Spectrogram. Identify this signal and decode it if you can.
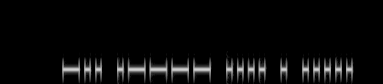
Morse code, heard as a keyed tone, about 21 wpm, 700 Hz. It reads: D1HE5
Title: Five Challenging Letter-Number Combinations 22wpm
